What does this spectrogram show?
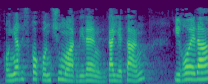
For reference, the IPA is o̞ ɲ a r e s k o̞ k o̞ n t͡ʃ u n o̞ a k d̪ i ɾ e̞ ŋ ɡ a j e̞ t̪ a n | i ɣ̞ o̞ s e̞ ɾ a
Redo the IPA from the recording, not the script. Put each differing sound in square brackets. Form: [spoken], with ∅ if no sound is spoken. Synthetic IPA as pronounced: o̞ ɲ a r [i] s k o̞ k o̞ n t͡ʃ u [m] o̞ a k d̪ i ɾ e̞ ŋ ɡ a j e̞ t̪ a n | i ɣ̞ o̞ [∅] e̞ ɾ a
